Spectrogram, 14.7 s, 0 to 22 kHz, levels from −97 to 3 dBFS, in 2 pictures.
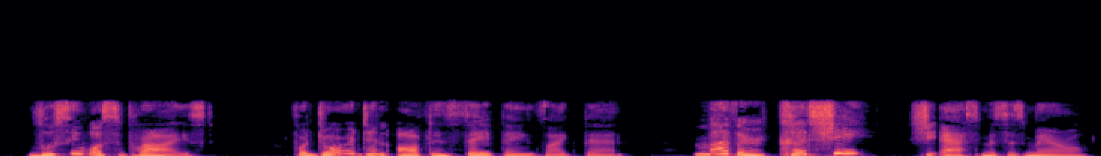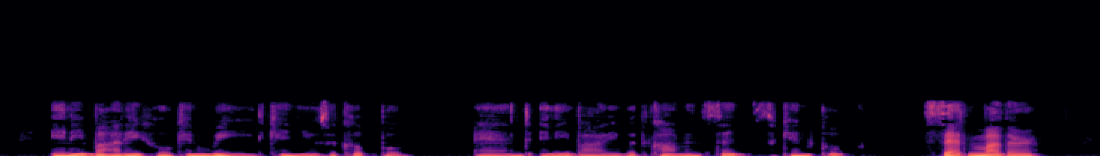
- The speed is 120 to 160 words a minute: Yes, average, 145 wpm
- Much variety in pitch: Yes, wide, 7.1 semitones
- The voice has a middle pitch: Yes, medium, 165 Hz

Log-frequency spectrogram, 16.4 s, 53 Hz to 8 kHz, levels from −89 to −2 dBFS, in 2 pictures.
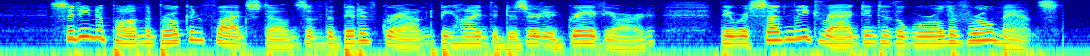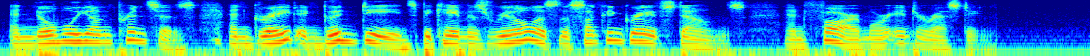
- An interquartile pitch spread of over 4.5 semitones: Yes, average, 5.2 semitones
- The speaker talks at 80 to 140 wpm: No, average, 160 wpm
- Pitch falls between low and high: Yes, medium, 160 Hz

